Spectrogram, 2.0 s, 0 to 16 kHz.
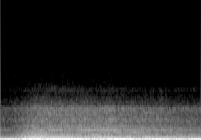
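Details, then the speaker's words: BMW E46 six-cylinder after replacing the one faulty ignition coil: idle very regular and revs climb smoothly with no stumble, where before the rise was jerky; misfire fixed, all six cylinders firing. "il minimo è veramente molto regolare e l'audio sale di giri in maniera perfetta"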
